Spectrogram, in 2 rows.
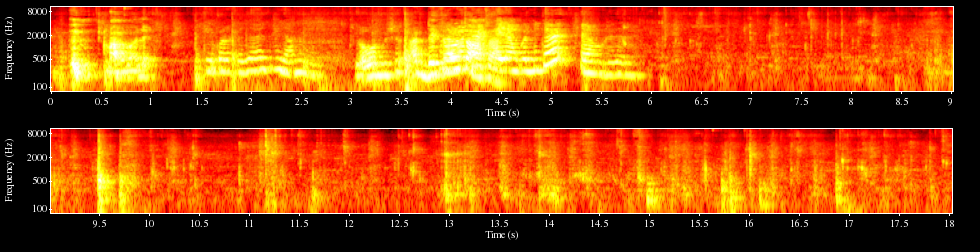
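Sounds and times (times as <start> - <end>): crunchy bites and chewing: 9.9 - 18.0.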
